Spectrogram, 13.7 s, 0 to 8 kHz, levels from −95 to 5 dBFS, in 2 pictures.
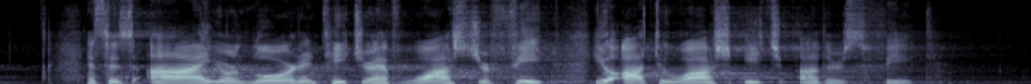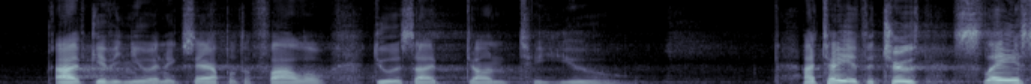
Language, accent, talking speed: English, American, 160 wpm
